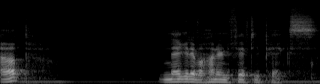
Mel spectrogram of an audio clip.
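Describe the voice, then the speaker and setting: This is a man's voice. It has vocal fry. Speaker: marketing trainer. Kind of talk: live tutorial. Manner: casual; fast.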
